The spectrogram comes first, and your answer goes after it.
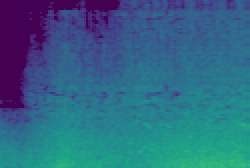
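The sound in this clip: Ocean waves wash in a steady, broad roar of surf that slowly swells louder, heard alone without voices.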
